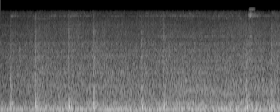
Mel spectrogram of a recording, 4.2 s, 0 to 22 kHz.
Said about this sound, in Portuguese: O Europa Minha visitou a vila de 1.600 habitantes a cerca de uma hora de carro de Budapeste e viu o pequeno comboio colorido, três carruagens restauradas com interiores de madeira envernizada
